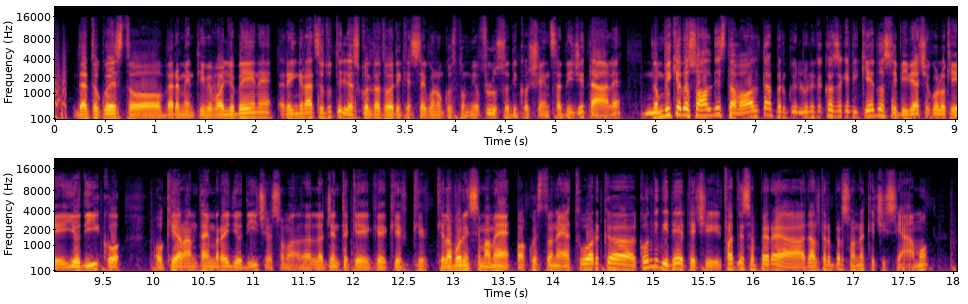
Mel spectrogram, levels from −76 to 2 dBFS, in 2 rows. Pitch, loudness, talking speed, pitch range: 115 Hz, -14 LUFS, 225 wpm, 100-140 Hz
